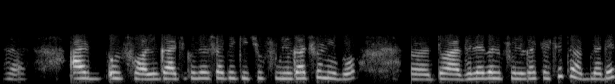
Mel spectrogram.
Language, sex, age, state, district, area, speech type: Bengali, female, 30-45, West Bengal, Bankura, urban, conversation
